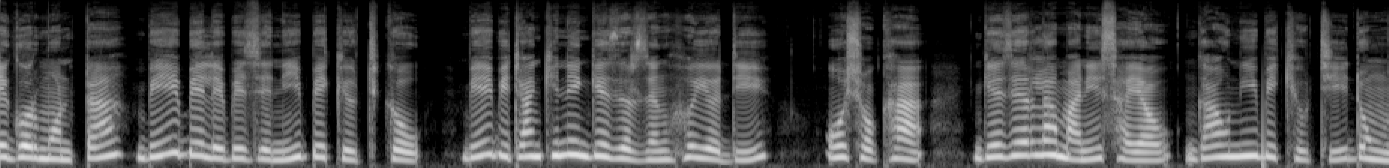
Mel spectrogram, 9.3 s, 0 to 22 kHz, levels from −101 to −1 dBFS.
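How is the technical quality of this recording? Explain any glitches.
The recording has one technical fault, a single loud pop near the end of the speech.

From 8.42 to 8.45 s a sharp pop cuts in, standing a few decibels above the level of the speech, which carries on underneath it without a break. It is most likely a sudden voltage step or pulse, such as a plug being seated, a switch, a static discharge or a driver glitch, entering the signal chain. The circuits after that point shape the pulse into a brief thump.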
